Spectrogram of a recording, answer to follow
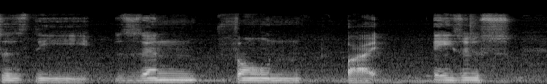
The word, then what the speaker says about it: Asus: This is the Zen phone by Asus. Some people have said that it's pronounced Asus, like the end of Pegasus.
